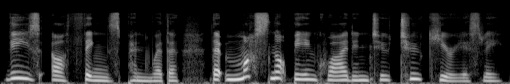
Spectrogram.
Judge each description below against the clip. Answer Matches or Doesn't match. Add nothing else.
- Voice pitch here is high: Matches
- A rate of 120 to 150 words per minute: Matches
